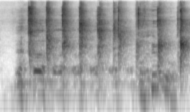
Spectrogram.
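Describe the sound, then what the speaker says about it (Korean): A small group claps at a gathering of a society's members, a burst of close, rhythmic handclaps in roughly even beats with speech mixed in. "박수"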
